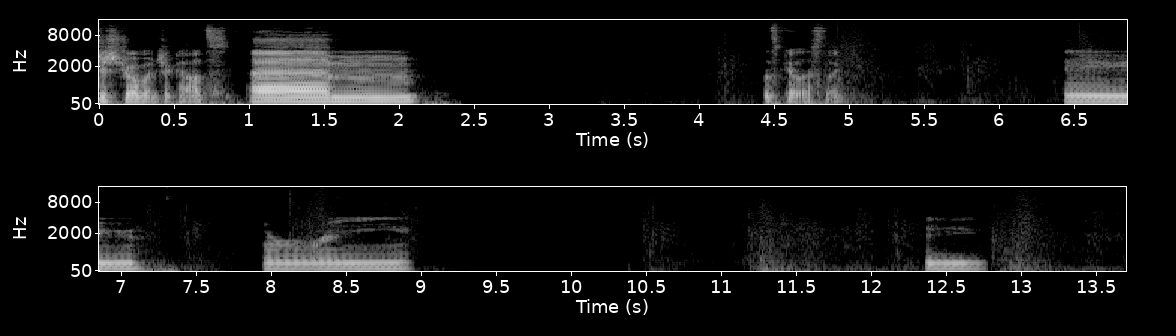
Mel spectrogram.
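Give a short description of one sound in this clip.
Short electronic chimes ring out several times.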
